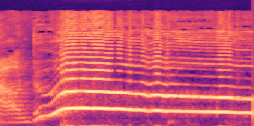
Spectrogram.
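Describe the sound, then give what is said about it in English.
A person imitates a Houndoom's howl: a brief murmur, then one long, loud tone that swoops upward and holds steady, slowly sagging for about two seconds. “Alright, well, we're almost at the end, Hardcore, so let's try a howl.”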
